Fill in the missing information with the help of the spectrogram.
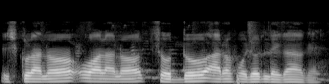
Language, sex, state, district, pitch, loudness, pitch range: Chakma, male, Tripura, West Tripura, 130 Hz, -15 LUFS, 125-140 Hz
